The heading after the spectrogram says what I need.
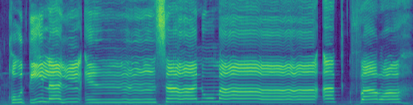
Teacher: ما اکفرہ میں مد ہے، 4 حرکت کے برابر کھینچ کر پڑھیں گے · الانسان میں نون ساکن میں اخفا کریں گے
